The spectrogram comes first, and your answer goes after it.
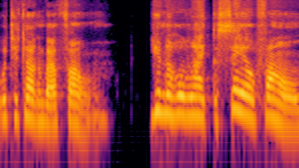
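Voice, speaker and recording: A woman with a Louisiana accent speaks with ordinary pitch variation. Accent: Louisiana-tinged Southern. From Texas. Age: 40s. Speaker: tarot reader livestream host. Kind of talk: casual livestream chat. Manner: animated.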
